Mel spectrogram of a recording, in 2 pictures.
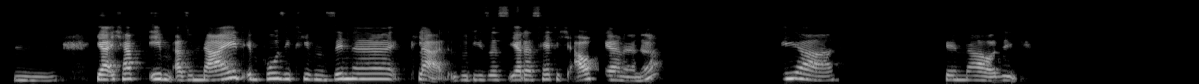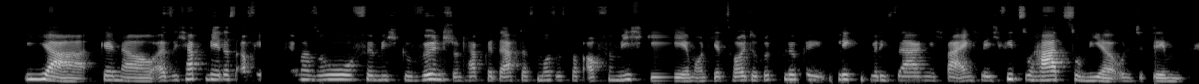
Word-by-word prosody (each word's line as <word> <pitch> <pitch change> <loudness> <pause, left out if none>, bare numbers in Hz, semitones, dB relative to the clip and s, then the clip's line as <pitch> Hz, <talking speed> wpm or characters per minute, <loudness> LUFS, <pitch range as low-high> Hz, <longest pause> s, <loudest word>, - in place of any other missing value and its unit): Mhm. 180 -1 -9 0.4
Ja, 225 -2 +10
ich 225 +2 -4
habe 255 0 +5
eben 240 -1 +2
also 200 +1 0
Neid 215 +8 +7
im 235 -5 -3
positiven 245 -3 -1
Sinne, 250 +1 +2
klar, 240 -2 +1 0.2
so 205 - -7
dieses, 210 0 -7
ja, 210 0 +4
das 215 0 -3
hätte 235 0 -2
ich - - -13
auch 240 - +5
gerne, 190 -5 0
ne? 170 - -2 1.3
Ja. 235 -8 +1 1.2
Genau, 205 -3 -1
seh 195 - -3
ich - - -25 1.9
Ja, 200 -12 +4
genau. 160 -7 -1
Also 185 +1 -3
ich 205 +3 -11
hab 240 0 +1
mir 225 -1 +1
das 225 0 -4
auf - - -6
jeden 455 - -12 0.3
Fall 225 0 -4
immer 215 - -9
so 225 +1 +1
für 215 - -5
mich 205 0 -9
gewünscht 220 +3 +1
und 175 +1 -11
hab 190 0 -6
gedacht, 185 -1 -2
das 190 0 -11
muss 200 0 -9
es 190 0 -11
doch 195 0 -12
auch 170 0 -4
für 200 - -10
mich 225 +3 -4
geben. 165 -3 -3
Und 160 +1 -10
jetzt 180 +1 -7
heute 190 +1 -3
rückblücki 215 -1 -5
blickend 230 0 -2
würd 195 0 -5
ich 195 0 -10
sagen, 185 0 0
ich 180 -1 -18
war - - +3
eigentlich 185 +2 0
viel 245 +2 0
zu 215 -4 -4
hart 205 +1 +7
zu 210 -2 -4
mir 170 -4 0
und 155 -2 -11
dem 150 -1 -1
205 Hz, 170 wpm, -24 LUFS, 185-230 Hz, 1.9 s, Ja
